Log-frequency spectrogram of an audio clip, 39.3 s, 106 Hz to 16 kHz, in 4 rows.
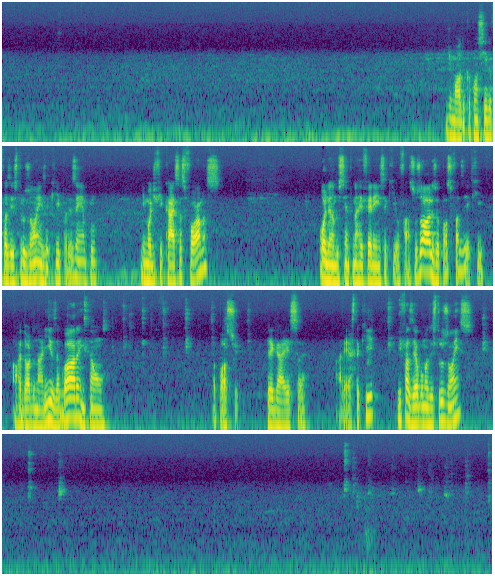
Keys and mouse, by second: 0.0 ctrl+z, 1.7 ctrl+r, 6.0 g, 8.3 click, 8.9 shift+click, 9.5 e, 11.7 click, 11.9 g, 13.4 middle click, 14.3 ctrl+middle click, 20.0 ctrl+middle click, 22.0 ctrl+r, 23.6 click, 24.0 middle click, 24.9 click, 25.4 shift+click, 25.8 middle click, 26.3 e, 27.6 e, 29.1 r, 29.9 shift+middle click, 30.5 e, 31.6 middle click, 32.6 g, 33.4 e, 34.8 r, 35.5 e, 36.8 middle click, 37.3 r, 38.1 g.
